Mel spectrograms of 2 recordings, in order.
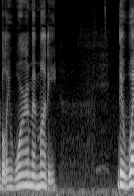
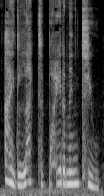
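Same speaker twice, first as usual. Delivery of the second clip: snarl; 2 semitones higher than usual. A narrator's reading. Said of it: "snarled Uncle Pike".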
